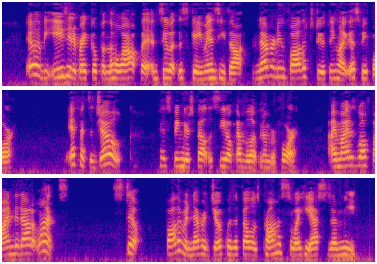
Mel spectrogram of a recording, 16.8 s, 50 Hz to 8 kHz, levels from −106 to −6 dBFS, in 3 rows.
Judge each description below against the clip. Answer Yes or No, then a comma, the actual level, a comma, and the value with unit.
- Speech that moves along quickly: Yes, fast, 235 wpm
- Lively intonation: No, average, 3.2 semitones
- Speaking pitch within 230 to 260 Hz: Yes, high, 235 Hz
